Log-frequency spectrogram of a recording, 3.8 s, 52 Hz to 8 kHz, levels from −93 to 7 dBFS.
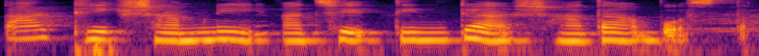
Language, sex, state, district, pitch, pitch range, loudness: Bengali, female, Tripura, West Tripura, 220 Hz, 210-235 Hz, -15 LUFS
